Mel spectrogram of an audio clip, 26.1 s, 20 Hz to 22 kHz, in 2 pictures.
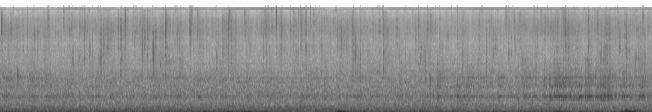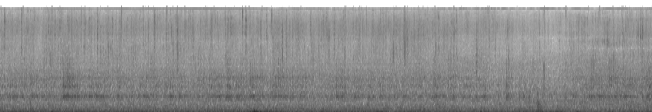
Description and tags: Rain Patter 01
Rain pattering outside my window ledge in Leeds.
